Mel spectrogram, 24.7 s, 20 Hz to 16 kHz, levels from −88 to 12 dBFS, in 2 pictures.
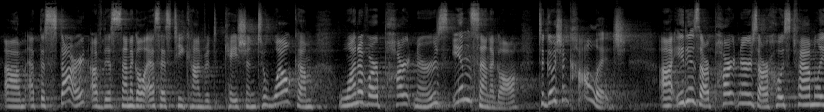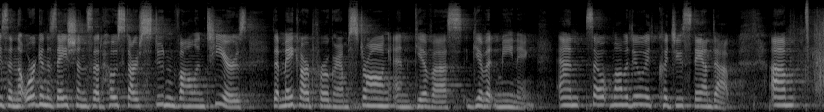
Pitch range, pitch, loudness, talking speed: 215-265 Hz, 235 Hz, -33 LUFS, 135 wpm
